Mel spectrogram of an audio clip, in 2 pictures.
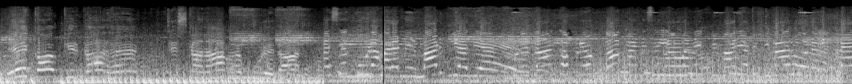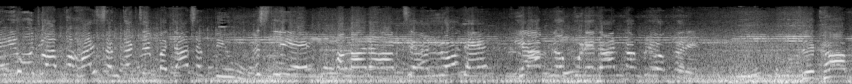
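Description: Several voices calling out together, overlapping, in the manner of street-play performers delivering slogans. Under them a steady low rumble cuts off about three seconds in.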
